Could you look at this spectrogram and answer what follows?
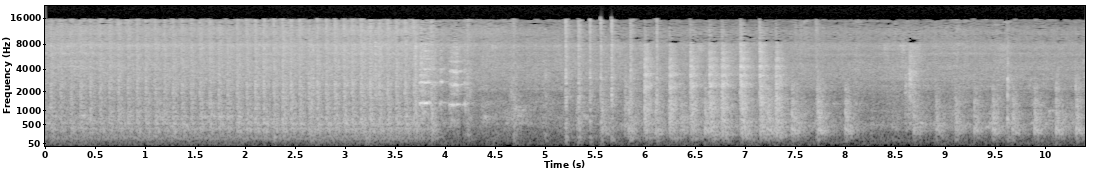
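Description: Rapid light taps on the sheet-steel fender of a Citroën C3 during paintless dent repair, the panel being worked smooth. A dense run of taps gives way near four seconds to one sharper ringing metallic click, then slower runs of about five or six taps a second.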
